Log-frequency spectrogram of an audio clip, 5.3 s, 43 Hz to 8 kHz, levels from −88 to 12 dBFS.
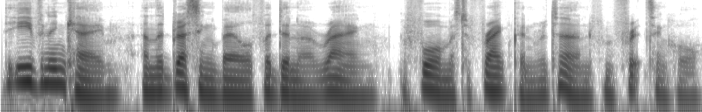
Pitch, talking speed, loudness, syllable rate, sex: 105 Hz, 180 wpm, -19 LUFS, 5.4 syllables/s, male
